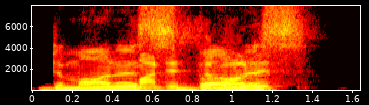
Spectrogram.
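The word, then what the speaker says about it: Domantas Sabonis: DeMontis Sabonis. Did I say that right? – Yes.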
